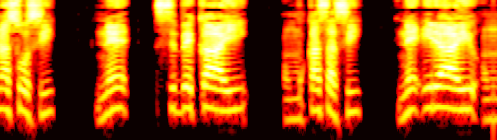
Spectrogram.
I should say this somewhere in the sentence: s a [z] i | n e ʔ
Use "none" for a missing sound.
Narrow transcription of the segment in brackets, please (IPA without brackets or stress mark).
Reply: s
